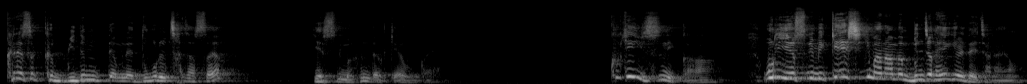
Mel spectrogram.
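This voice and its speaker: Emphatic high-pitched man preaching. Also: wildly swooping pitch, a little fast, pauses often. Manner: emphatic preaching, swings from loud calls to soft near-whispers. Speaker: pastor. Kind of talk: sermon.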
